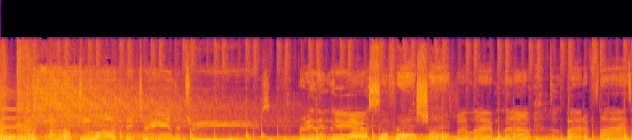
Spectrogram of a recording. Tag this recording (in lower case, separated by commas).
music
